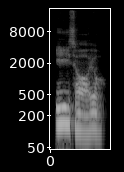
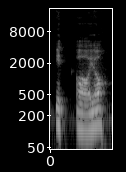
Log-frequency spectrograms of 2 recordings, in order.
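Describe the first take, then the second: First: An s sound links smoothly into the next syllable. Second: A final t sound, then a separate oyo. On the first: The speaker calls it right. "Ang pagbasa niya ay isoyo" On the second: The speaker calls it wrong.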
